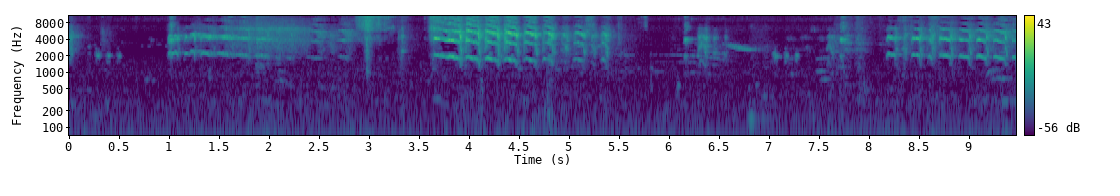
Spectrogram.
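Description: A bird calling in three bursts of rapid, repeated squawking notes, the loudest about four seconds in.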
